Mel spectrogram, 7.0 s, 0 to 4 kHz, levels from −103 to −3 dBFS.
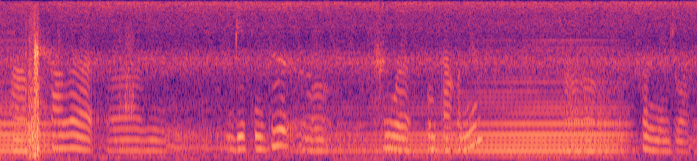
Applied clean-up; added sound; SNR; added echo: none; Bowed string instrument + Fire; -2 dB; none.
